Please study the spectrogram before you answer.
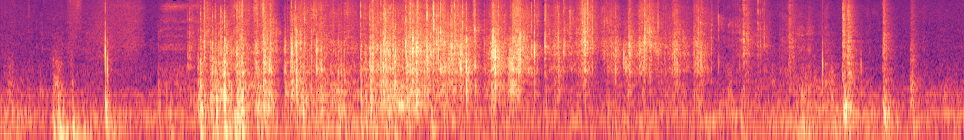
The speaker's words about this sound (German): Ich habe ein Blatt zerknüllt und anschließend weggeworfen.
